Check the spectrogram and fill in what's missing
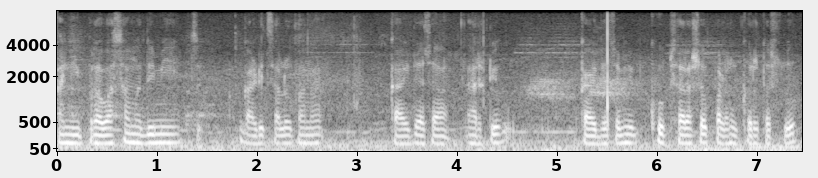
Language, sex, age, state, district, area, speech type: Marathi, male, 30-45, Maharashtra, Sangli, urban, spontaneous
